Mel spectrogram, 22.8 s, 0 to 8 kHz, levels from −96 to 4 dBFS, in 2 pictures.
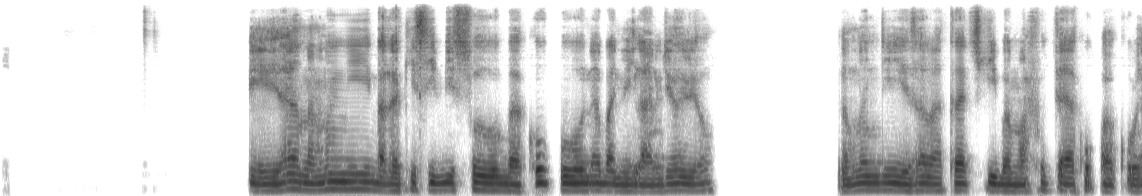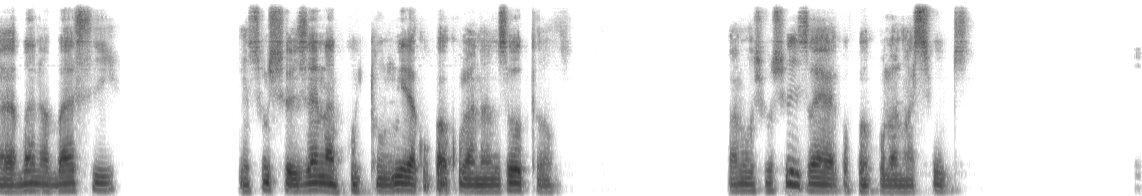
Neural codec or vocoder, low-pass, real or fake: codec, 24 kHz, 0.9 kbps, WavTokenizer, medium music audio release; 7.2 kHz; fake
